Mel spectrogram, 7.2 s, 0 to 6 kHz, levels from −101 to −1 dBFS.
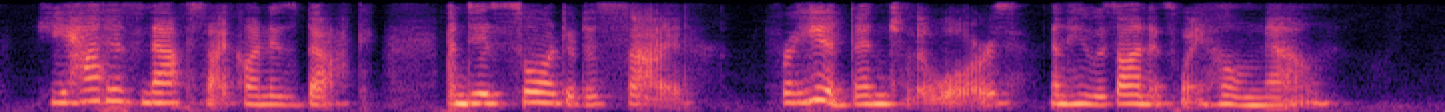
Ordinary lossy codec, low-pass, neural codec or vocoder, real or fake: Opus, 64 kbps; 5.4 kHz; codec, 44.1 kHz, 2.6 kbps, DAC; fake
